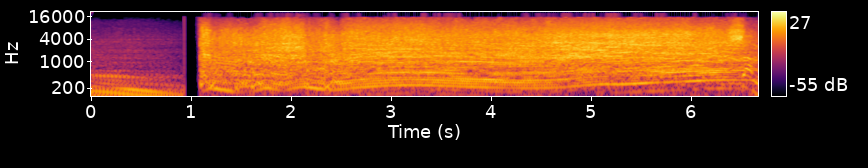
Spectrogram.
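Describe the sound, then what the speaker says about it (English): A race car engine revs hard through a loud, electronically controlled gasser-style exhaust, a steady roaring drone with rising pitch after a brief cut near the start, close and dominant with no talk. "With a quick-time performance electronically controlled exhaust system, you can have race car loud with the flip of a switch or a push of a button"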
